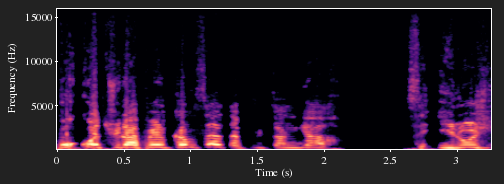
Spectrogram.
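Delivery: high, loud, exasperated outburst.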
